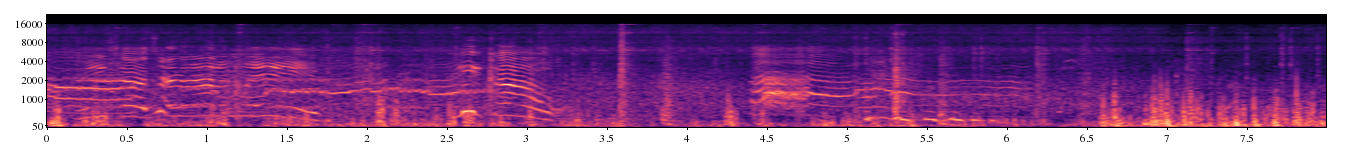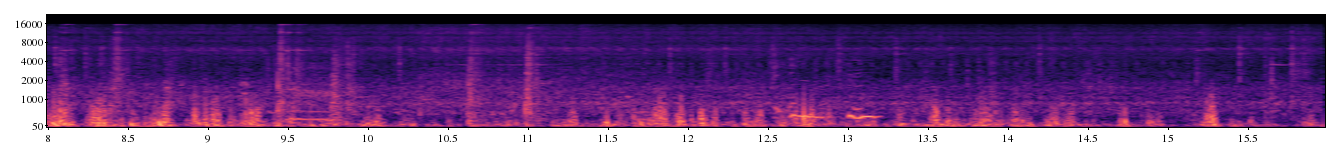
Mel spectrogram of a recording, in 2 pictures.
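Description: Metal wheels clatter and rattle steadily along a rail track.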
